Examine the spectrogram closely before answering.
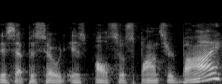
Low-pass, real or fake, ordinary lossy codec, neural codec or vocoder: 7.2 kHz; real; AAC, 48 kbps; none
